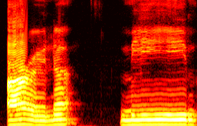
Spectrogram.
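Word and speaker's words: أعلم: یا زیر نی انی حمزہ عین زبر آ لام زبر لا اعل میم پیشمو اعلم میم الف زبر ما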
